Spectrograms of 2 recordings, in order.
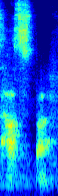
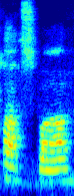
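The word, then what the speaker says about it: chutzpah: God look at her she thinks she has huspa oh my god Becky look at her huspa yeah so um that's our word of the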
